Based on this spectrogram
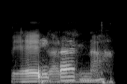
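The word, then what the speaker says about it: vägarna: Y para decir los caminos, Vegarna. Vocal larga, Vegarna.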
